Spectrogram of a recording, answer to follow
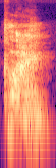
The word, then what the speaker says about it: climb: Climb, climb.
